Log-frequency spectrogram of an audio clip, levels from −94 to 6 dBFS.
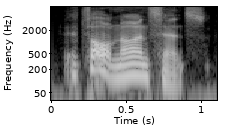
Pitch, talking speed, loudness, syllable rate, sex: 115 Hz, 160 wpm, -18 LUFS, 5.7 syllables/s, male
